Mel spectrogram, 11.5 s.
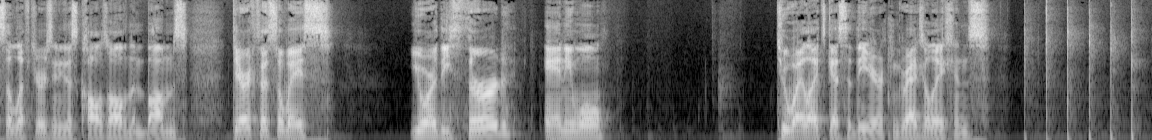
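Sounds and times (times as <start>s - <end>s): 
speech: 0.0s - 3.4s, 4.1s - 6.1s, 7.8s - 10.0s
hand clapping: 10.2s - 11.5s.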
